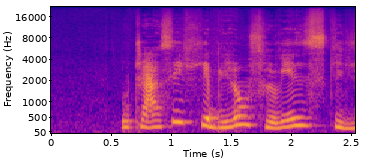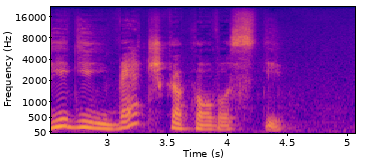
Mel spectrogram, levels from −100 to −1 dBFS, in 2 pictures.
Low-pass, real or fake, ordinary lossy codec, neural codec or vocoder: none; fake; none; codec, 44.1 kHz, 3.4 kbps, Pupu-Codec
